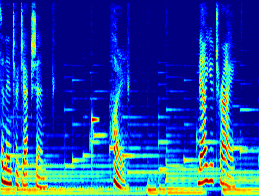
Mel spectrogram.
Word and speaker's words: 헐: Watch your pronunciation, the vowel is a deep ah sound, not o or a. Think of the o in love but deeper, or ah in raw.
